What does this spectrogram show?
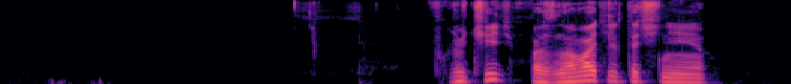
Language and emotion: Russian, neutral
